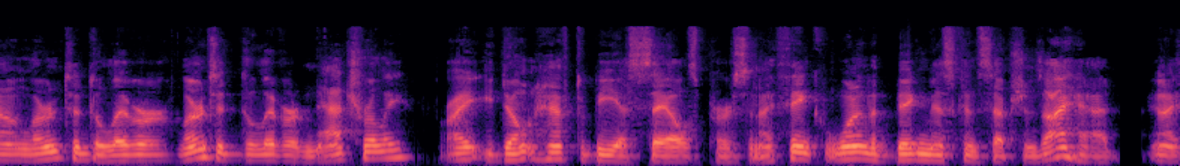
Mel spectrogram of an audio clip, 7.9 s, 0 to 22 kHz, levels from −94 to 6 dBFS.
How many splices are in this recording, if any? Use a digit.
0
